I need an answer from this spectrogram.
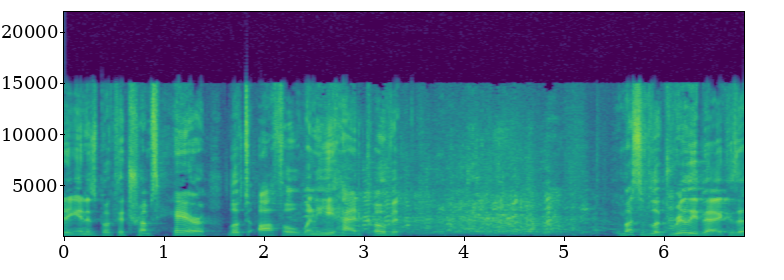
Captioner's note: laughter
